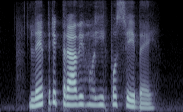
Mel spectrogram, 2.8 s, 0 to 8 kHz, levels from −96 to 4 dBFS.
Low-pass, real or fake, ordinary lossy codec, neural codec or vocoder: none; fake; none; codec, 16 kHz, 0.8 kbps, ZipCodec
